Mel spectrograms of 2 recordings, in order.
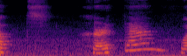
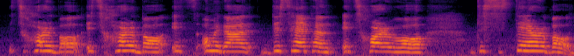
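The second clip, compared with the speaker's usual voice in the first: louder, exaggerated moaning, hitting horrible and terrible; loud dramatic complaining; 4 semitones higher, 7 dB louder than usual. Mimicking people who complain about everything, loud mock moaning. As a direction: ham up the endless complaint with mock despair. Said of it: "There's an expression in Croatia".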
